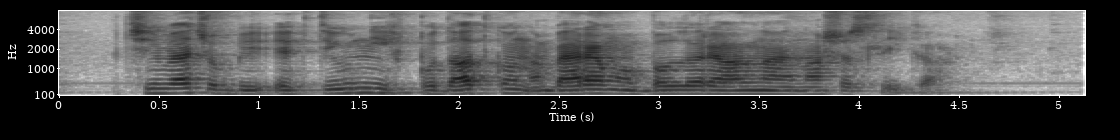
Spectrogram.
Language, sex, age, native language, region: Slovenian, male, 18-29, Slovenian, Drava region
